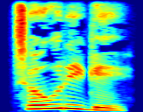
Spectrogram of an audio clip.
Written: ಚೌರಿಗೆ

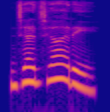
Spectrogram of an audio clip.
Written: ಜಜ್ಜರ

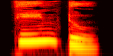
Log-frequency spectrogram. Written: ತೀಂಟು

